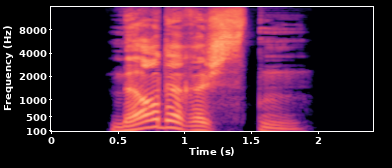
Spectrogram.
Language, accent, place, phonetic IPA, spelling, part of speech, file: German, Germany, Berlin, [ˈmœʁdəʁɪʃstn̩], mörderischsten, adjective, De-mörderischsten.ogg
- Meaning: 1. superlative degree of mörderisch 2. inflection of mörderisch: strong genitive masculine/neuter singular superlative degree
